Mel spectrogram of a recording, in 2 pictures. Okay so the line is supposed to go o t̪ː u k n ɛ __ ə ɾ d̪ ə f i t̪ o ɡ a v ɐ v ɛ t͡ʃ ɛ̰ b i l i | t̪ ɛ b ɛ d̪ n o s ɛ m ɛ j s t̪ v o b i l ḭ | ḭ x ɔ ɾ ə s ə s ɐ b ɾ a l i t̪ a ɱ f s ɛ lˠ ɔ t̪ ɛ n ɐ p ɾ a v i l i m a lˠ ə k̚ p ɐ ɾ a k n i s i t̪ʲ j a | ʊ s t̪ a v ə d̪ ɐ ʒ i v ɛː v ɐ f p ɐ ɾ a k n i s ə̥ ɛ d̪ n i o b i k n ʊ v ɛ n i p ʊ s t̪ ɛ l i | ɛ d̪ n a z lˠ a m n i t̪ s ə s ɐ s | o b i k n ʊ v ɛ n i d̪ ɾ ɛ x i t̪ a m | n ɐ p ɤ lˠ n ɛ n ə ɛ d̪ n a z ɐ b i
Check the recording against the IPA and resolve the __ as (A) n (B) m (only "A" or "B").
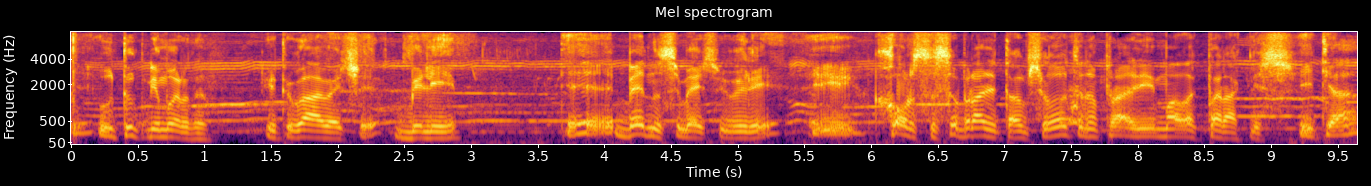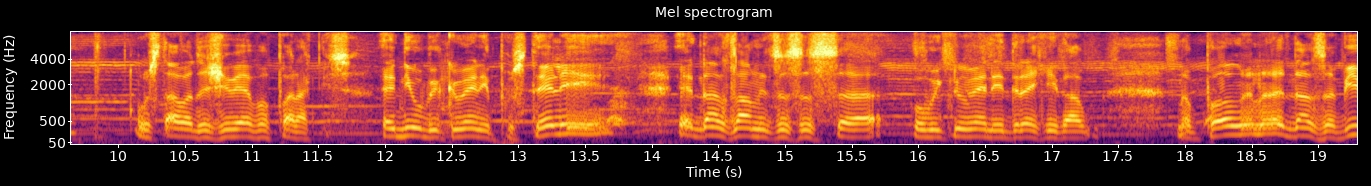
B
